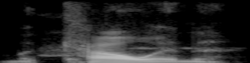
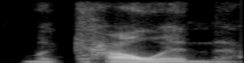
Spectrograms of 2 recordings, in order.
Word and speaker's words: McGowan: And I think that McGowan, I think people just don't realize there's a C instead of a G, and they mispronounce it.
